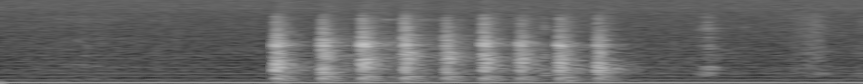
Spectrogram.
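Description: Rapid knocking on a door: a quick run of about eight knocks starting about a second and a half in, then one lighter knock, over a steady low hum.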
